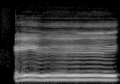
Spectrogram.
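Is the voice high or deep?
deep. It is said in a deep voice.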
